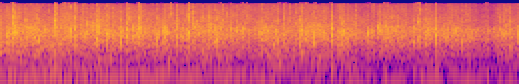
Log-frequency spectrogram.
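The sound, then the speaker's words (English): An audience claps steadily for several seconds, a dense, loud wash of many hands with no single claps standing out and no voices rising above it. “If you can't clap, I understand.”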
